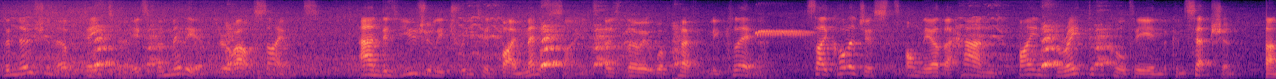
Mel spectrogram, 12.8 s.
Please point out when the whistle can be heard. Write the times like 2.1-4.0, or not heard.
7.5-8.2.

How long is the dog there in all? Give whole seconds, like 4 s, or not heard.
6 s.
